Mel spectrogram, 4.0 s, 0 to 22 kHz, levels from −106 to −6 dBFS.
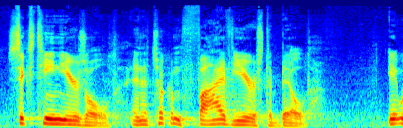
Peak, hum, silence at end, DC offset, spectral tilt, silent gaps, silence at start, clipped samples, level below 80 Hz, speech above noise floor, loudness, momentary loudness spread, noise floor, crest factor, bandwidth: -6 dBFS; none; 0 s; under 0.1%; -6.5 dB/octave; none; 0.1 s; under 0.1%; -56 dBFS; 33 dB; -24 LUFS; 13 LU; -57 dBFS; 18 dB; 11.5 kHz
